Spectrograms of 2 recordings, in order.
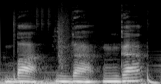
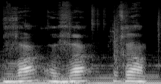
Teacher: pasaron de ser plosivas, ba, da, ga, a ser fricativas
